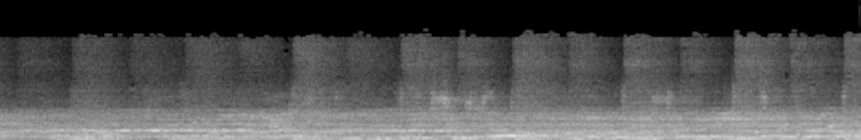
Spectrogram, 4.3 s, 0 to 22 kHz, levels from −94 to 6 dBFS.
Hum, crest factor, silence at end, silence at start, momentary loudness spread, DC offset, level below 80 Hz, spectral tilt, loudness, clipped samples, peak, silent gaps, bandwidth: none; 14 dB; 0 s; 0 s; 4 LU; under 0.1%; -36 dBFS; -4 dB/octave; -19 LUFS; under 0.1%; -6 dBFS; none; 17 kHz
